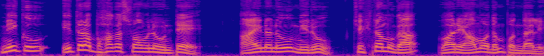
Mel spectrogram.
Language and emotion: Telugu, neutral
